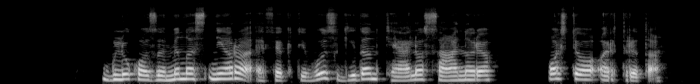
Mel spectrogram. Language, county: Lithuanian, Vilnius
